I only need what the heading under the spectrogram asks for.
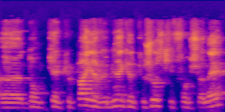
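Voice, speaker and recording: The voice is somewhat breathy and moves at a very fast pace. Its pitch varies in an ordinary way. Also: man. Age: 40s. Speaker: professional keynote speaker. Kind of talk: interview.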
